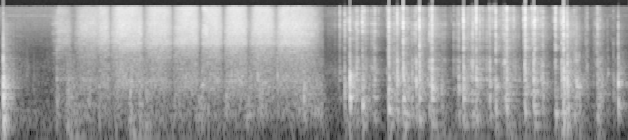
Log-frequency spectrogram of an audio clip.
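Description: Cardboard ice-cream box having its tear strip pulled: a continuous ripping rasp for about two and a half seconds, stopping suddenly. A quick run of cardboard clicks and crackles follows as the box is opened.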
